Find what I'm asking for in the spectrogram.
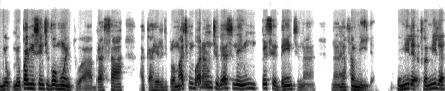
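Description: A man's dark, mellow, somewhat breathy voice with lively intonation against a quiet background. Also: moderate pace. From Brazil, Rio de Janeiro. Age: 70s. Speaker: retired diplomat. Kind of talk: interview. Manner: halting, many repeated words.

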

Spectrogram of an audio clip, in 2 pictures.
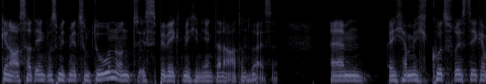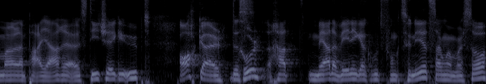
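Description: A man's medium-pitched, plain, everyday voice with ordinary pitch variation, very even loudness and a moderate pace, on a very clean recording with a silent background. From Hong Kong, then Austria from 2000. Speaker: watch and bracelet businessman. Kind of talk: interview. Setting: studio.

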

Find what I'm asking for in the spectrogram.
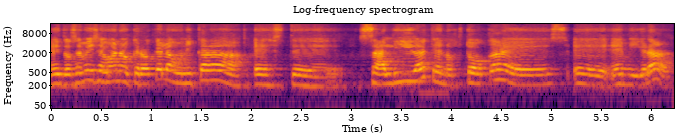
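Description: A woman talks at a very slow pace with hardly any pauses. Her pitch is fairly high, with ordinary variation. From Venezuela. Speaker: dentist. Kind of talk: interview conversation.

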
